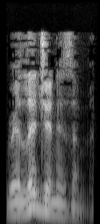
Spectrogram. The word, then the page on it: religionism: British English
